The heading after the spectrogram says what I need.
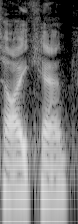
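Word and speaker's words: Taycan: these but does Liam niss own a Porsche takan I know it's pronounced taan and if nominative determinism does work in cars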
